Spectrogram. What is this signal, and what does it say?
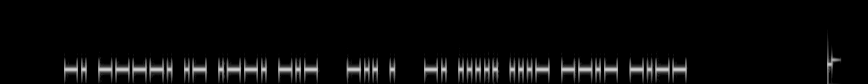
Morse code, heard as a keyed tone, about 28 wpm, 690 Hz. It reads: N9APK DE N5VQY
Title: USA Callsign DE Callsign - 5 Characters - 28wpm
